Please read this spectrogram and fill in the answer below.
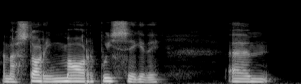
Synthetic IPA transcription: əmastɔɾinmɔrbʊɨsɪɡɪði | əːm

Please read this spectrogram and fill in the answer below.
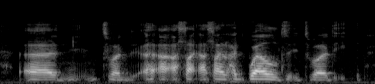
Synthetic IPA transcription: əːtʰɪmɔd̰a̰a̰ɬaʔaɬajr̥haɡɡwɛlˠd̰tʰɪmɔd

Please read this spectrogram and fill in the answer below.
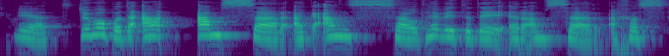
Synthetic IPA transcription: jad̥wɪmɔbɔdaamsɛɾa̰ka̰nsawðɦɛvɨdədiʔəɾamsɛɾa̰χɔs

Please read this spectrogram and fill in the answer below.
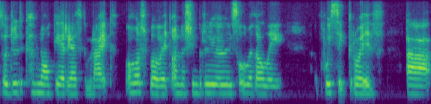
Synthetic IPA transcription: soːdɨdəkʰəvnɔɡɛɾjajθɡ̥əmraːɨɡ̥b̥ɔ̰hɔɬb̥əwɨdɔnaʃɪmrilˠisɔ̰lˠwɛðɔlˠi | əpʰʊɨsɪɡrʊɨð | a

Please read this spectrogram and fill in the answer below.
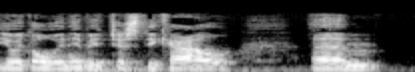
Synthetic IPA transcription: jɔɨdɔːlˠɪ̃nhɛvɪd̚d͡ʒəstikʰalˠ | əːm

